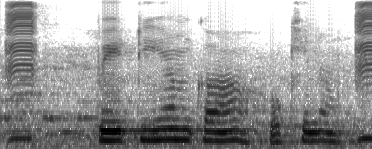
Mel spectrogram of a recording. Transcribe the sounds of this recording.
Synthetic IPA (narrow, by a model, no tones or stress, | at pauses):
peːʈiəmkãhokʰɪlãː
